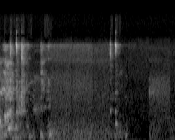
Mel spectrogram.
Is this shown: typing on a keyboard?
yes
